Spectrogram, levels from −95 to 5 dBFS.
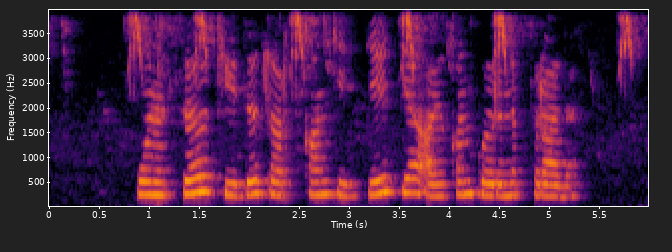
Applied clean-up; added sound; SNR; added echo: classical method log-MMSE.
